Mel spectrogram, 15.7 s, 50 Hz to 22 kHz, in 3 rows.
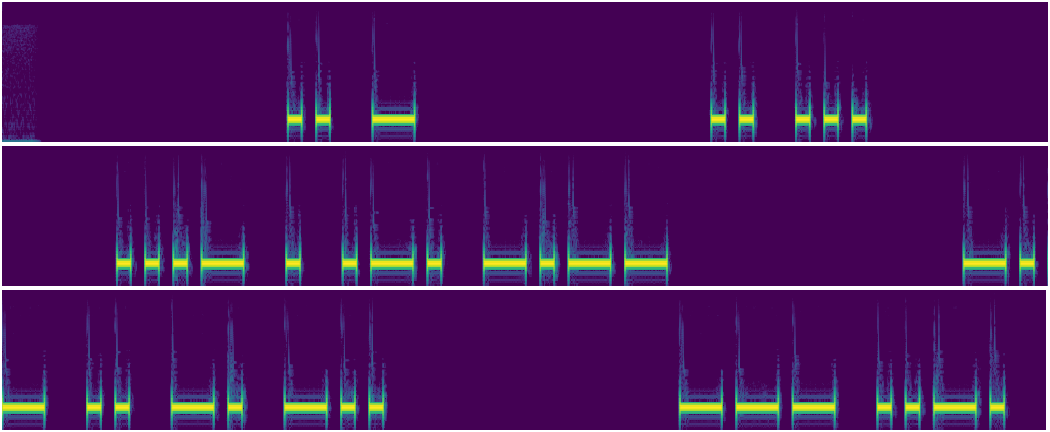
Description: Morse code, heard as a keyed tone, about 17 wpm, 700 Hz. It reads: IT IS VERY KIND OF
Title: 3x Word-Spacing - Sentences from Top 200 Words - 17wpm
